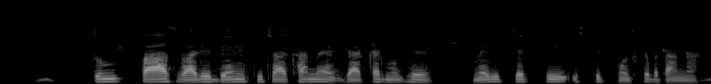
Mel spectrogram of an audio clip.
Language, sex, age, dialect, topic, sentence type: Hindi, male, 18-24, Marwari Dhudhari, banking, statement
